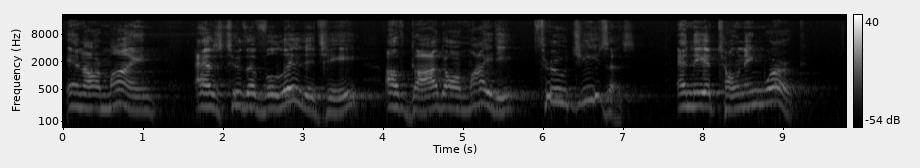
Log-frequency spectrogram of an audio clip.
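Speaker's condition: ALS; brace on foot

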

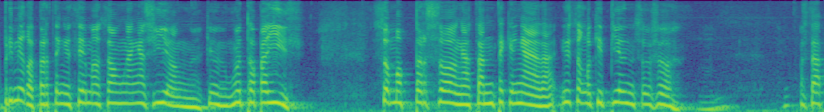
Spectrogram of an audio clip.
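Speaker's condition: Profound congenital deafness; both ears from birth, detected about 15 months, lifelong hearing aids, bilateral cochlear implants, first at age 27; almost 35, about 8 years since first implant, second implant some years later; speech learned by lipreading and early reading, about 1.5 years rehabilitation to access words by ear

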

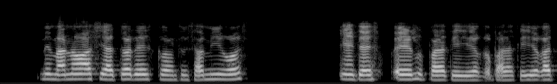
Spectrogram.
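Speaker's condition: Down syndrome; early intervention in childhood with speech therapy and early stimulation

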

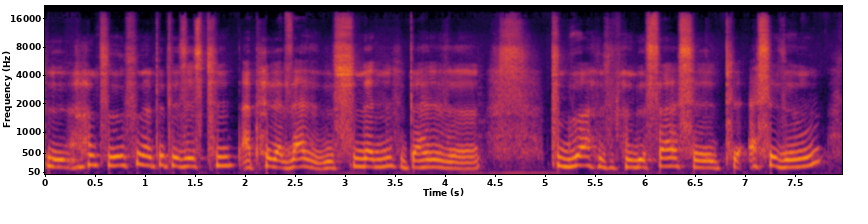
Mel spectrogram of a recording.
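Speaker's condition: Total glossectomy; base of tongue cancer, flap necrosis, ventilator via tracheostomy, temporary laryngectomy, nasogastric tube; voice deeper before diagnosis, incomprehensible after surgery, intensive speech therapy at CRIL, sister understood

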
